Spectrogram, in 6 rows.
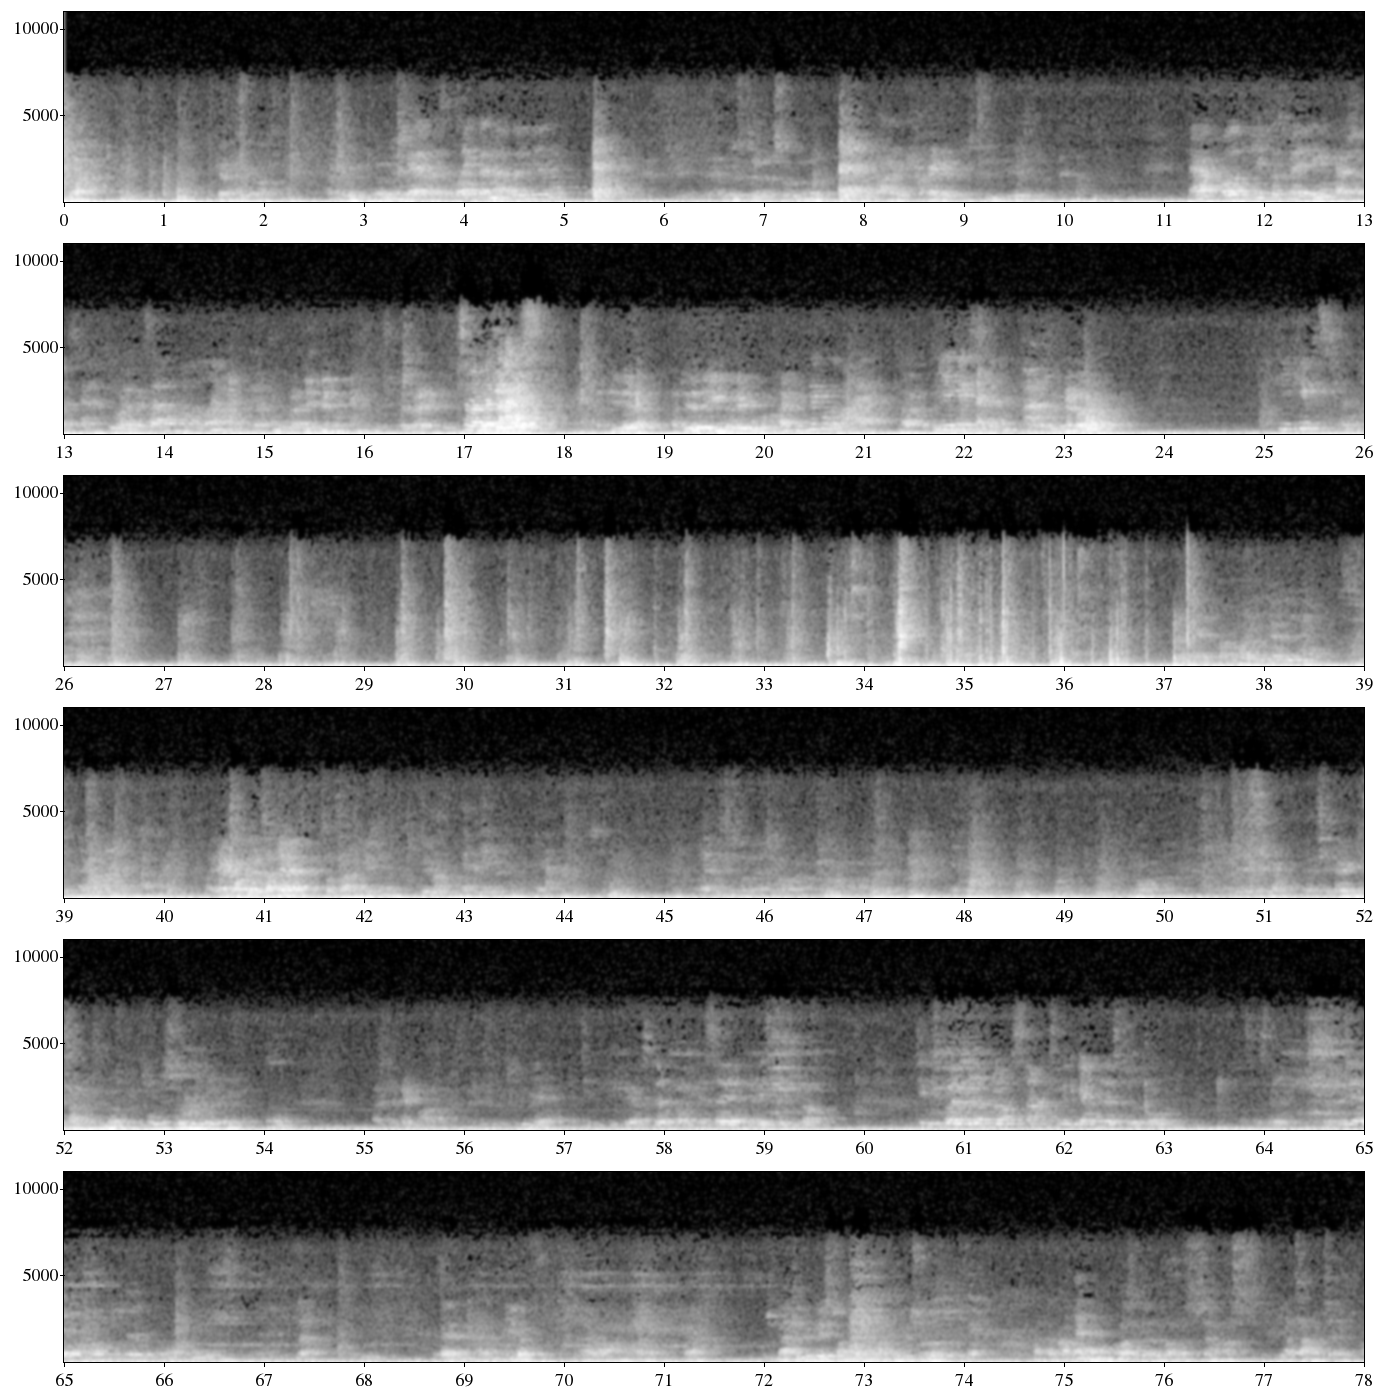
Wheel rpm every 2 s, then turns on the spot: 0, 0, 0, 0, 0, 0, 0, 0, 0, 0, 0, 0, 0, 0, 0, 0, 0, 0, 0, 0, 0, 0, 0, 0, 0, 0, 0, 0, 0, 0, 0, 0, 0, 0, 0, 0, 0, 0, 0.
none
